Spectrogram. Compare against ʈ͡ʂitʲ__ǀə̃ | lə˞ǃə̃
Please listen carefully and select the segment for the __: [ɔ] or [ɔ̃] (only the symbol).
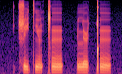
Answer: ɔ̃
